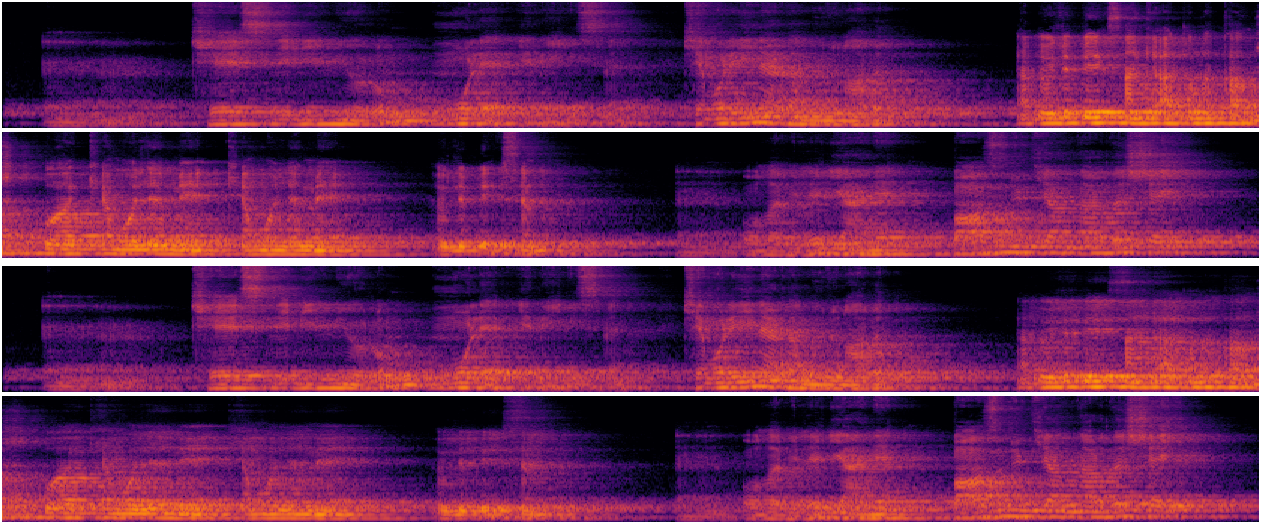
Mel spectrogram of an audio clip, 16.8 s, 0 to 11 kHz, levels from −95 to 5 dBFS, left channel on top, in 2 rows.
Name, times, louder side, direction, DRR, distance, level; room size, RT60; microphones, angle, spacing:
voice 1, 0.3-1.0 1.3-4.1 4.5-5.9 12.9-16.3, right 1 dB, 15° right, 0 dB, 4.5 m, -30 dB
voice 2, 6.8-10.7 11.2-12.0, left 1 dB, 85° left, 2 dB, 4.0 m, -24 dB
21.5 x 19.0 x 8.5 m, 2.7 s
head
